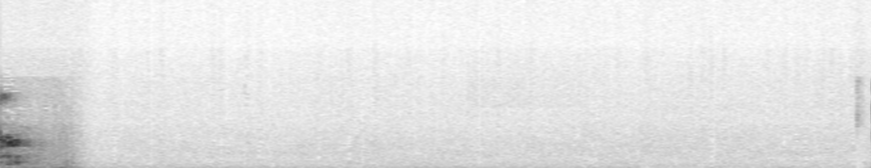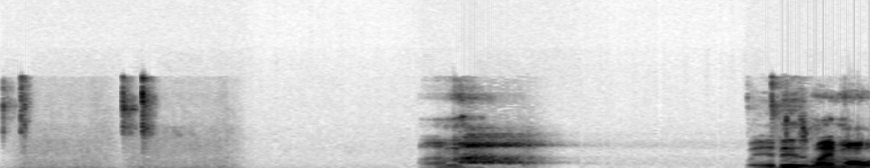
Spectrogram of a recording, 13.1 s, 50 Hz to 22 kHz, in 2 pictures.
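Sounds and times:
faint clicks: 6.4s - 6.8s
person sighing: 9.8s - 10.7s.

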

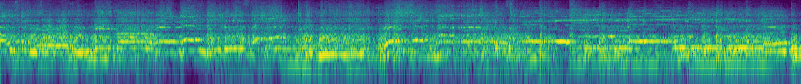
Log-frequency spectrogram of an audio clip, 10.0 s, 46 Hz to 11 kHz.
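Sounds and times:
electric guitar lead bending notes: 0.0s - 10.0s
live band playing: 0.0s - 10.0s.

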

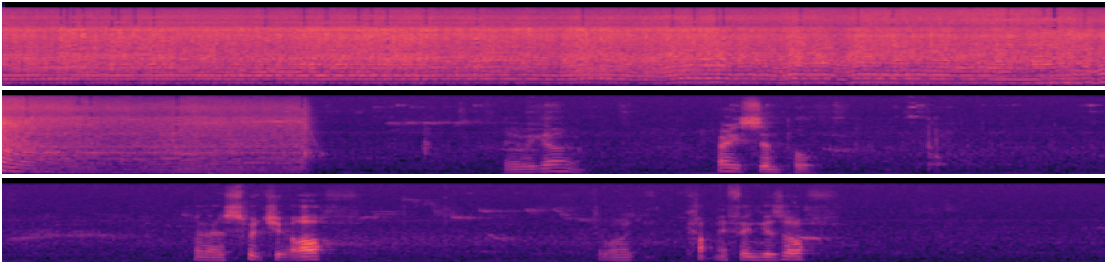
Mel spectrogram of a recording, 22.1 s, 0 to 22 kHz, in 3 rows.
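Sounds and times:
drone propellers whining: 0.0s - 9.5s.

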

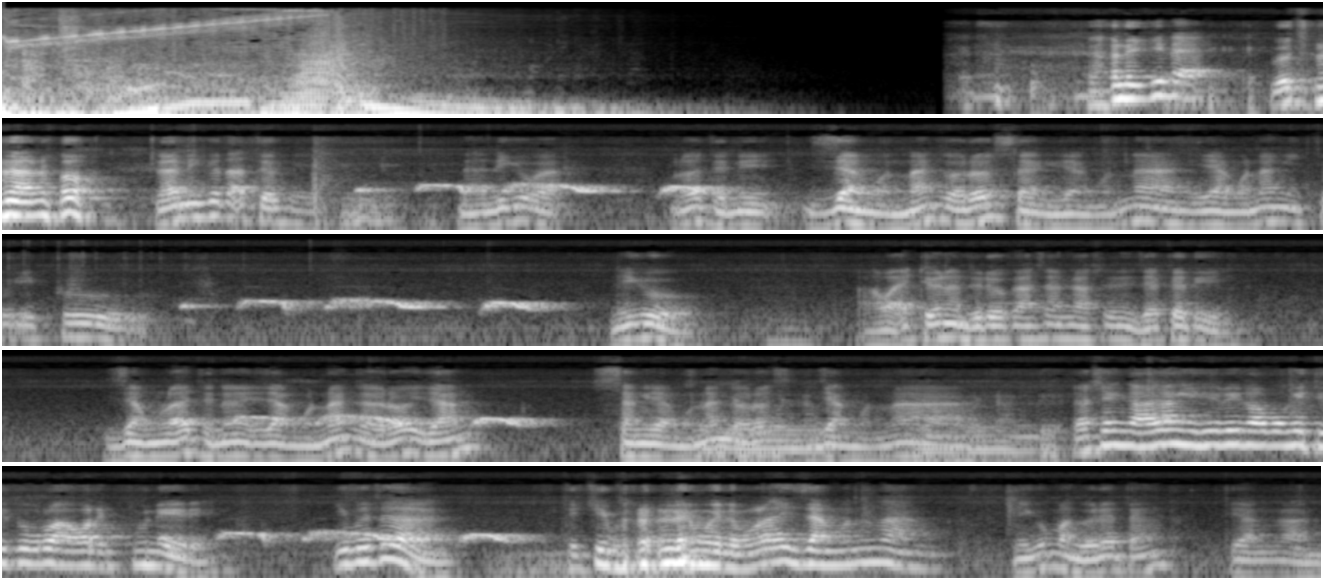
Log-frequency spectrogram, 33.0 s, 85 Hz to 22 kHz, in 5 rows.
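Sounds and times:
dove cooing: 8.2s - 10.4s, 14.0s - 16.2s, 20.9s - 25.2s, 27.4s - 29.2s.

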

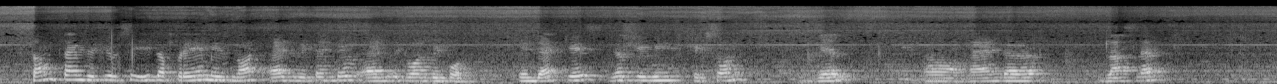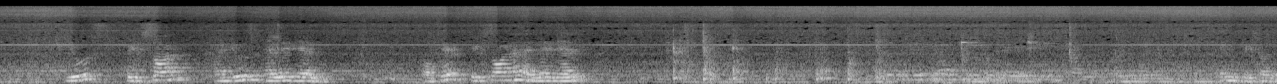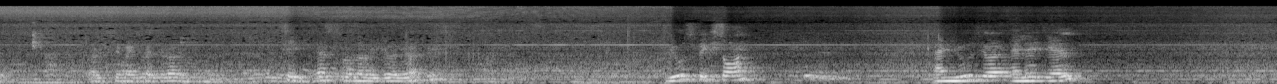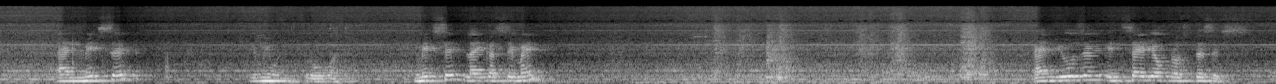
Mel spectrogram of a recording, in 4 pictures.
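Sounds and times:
dental equipment hissing: 0.0s - 51.0s
steady machine hum: 0.0s - 51.0s
thin high whine: 0.0s - 51.0s.

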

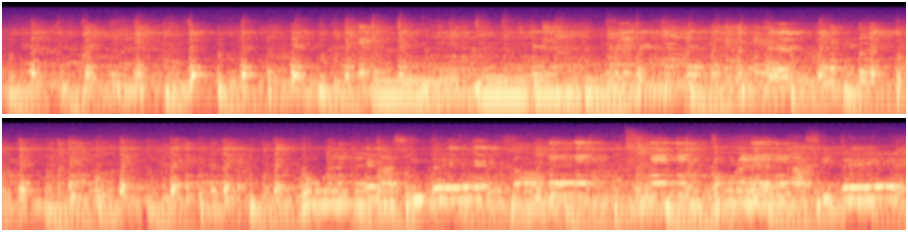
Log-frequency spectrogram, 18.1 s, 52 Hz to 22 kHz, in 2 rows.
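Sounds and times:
guitars picking melody: 0.0s - 18.0s
upright bass low notes: 0.0s - 18.0s.

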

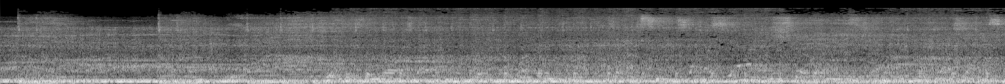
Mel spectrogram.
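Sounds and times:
live heavy metal band: 0.0s - 10.0s.

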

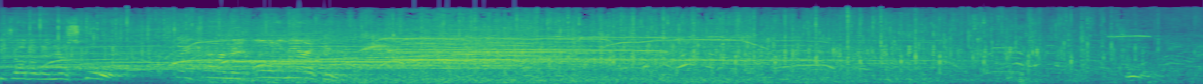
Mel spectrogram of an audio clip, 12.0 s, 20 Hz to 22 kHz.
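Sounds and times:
crowd cheering and clapping: 0.0s - 12.0s.

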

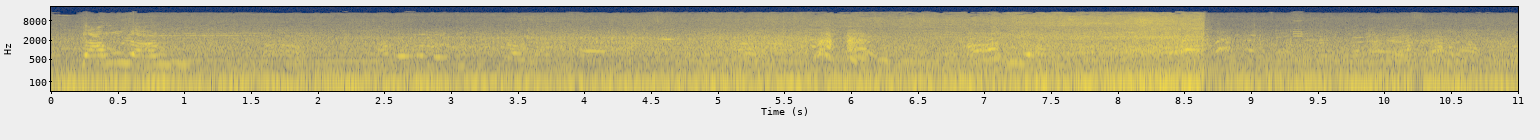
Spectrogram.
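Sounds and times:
traffic and motorcycle engines: 0.0s - 11.0s.

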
